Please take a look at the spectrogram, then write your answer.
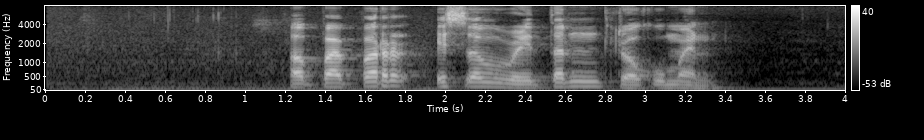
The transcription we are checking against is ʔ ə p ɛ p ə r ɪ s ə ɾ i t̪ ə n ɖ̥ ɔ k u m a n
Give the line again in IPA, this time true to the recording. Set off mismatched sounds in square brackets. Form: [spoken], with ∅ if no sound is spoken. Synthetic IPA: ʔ ə p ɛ p ə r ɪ s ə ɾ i t̪ ə n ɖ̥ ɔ k u m [ɛ] n

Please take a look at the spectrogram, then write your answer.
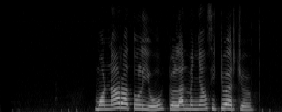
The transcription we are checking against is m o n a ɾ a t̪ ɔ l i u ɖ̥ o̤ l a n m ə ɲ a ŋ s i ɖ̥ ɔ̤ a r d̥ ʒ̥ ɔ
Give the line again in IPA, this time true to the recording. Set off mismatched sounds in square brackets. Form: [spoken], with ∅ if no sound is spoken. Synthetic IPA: m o n a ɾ a t̪ [u] l i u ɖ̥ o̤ l a n m ə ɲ a ŋ s i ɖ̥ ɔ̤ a r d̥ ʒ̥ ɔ

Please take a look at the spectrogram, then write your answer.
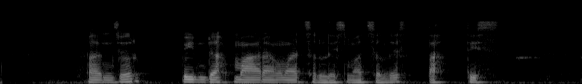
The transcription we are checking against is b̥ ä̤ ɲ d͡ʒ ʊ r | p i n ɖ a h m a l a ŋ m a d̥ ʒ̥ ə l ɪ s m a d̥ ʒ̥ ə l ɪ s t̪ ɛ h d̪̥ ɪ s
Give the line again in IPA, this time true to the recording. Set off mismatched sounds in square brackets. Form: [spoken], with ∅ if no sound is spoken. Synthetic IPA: b̥ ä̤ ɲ d͡ʒ ʊ r | p i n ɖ a h m a [ɾ] a ŋ m a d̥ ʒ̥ ə l ɪ s m a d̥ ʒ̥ ə l ɪ s t̪ [a] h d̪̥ ɪ s

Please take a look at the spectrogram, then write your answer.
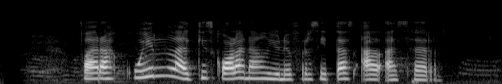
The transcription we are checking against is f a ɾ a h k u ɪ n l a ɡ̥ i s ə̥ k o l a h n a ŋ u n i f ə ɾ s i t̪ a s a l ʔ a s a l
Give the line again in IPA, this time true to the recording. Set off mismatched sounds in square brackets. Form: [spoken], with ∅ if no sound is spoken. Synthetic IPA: f a ɾ a h k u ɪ n l a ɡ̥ i s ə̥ k o l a h n a ŋ u n i f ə [r] s i t̪ a s a l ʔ a s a [r]

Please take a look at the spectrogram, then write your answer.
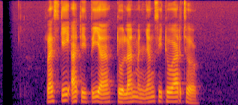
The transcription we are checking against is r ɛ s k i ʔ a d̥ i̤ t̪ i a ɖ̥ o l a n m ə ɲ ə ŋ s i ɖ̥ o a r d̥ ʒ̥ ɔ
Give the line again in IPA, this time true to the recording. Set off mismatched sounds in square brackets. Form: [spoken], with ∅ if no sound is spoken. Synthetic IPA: r ɛ s k i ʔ a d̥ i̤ t̪ i a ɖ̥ o l a n m ə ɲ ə ŋ s i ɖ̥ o a r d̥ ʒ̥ ɔ

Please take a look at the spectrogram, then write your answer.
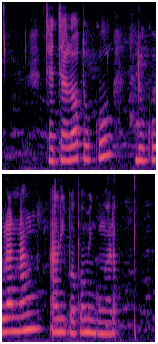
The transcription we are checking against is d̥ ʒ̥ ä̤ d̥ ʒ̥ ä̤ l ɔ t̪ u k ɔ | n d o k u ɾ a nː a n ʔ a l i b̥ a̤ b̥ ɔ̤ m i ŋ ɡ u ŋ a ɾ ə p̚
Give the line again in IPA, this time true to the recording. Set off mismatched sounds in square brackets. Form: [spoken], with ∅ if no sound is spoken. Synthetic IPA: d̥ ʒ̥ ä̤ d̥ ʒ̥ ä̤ l ɔ t̪ u k [u] | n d [u] k u ɾ a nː a [ŋ] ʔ a l i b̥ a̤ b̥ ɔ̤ m i ŋ ɡ u ŋ a ɾ ə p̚

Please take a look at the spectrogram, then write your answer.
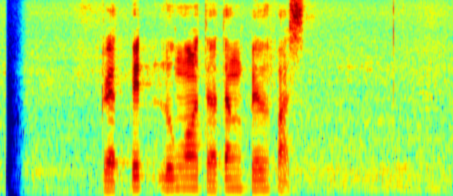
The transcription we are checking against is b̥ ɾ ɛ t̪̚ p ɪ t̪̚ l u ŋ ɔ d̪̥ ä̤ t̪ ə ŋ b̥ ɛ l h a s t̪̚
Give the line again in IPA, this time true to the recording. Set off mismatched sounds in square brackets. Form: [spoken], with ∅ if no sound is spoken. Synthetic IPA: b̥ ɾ ɛ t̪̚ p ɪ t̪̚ l u ŋ ɔ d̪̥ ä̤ t̪ ə ŋ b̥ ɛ l [f] a s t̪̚

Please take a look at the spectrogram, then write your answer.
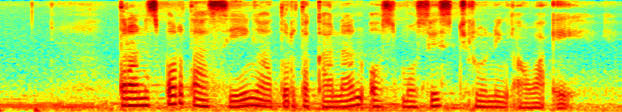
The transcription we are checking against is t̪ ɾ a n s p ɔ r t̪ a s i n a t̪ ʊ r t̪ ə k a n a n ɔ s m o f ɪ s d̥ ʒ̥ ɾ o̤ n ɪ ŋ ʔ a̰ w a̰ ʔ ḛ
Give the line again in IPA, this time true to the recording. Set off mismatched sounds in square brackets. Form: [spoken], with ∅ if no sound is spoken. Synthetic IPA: t̪ ɾ a n s p ɔ r t̪ a s i [ŋ] a t̪ ʊ r t̪ ə k a n a n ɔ s m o [s] ɪ s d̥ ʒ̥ ɾ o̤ n ɪ ŋ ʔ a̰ w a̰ ʔ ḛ

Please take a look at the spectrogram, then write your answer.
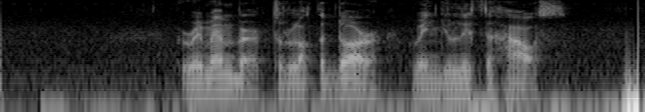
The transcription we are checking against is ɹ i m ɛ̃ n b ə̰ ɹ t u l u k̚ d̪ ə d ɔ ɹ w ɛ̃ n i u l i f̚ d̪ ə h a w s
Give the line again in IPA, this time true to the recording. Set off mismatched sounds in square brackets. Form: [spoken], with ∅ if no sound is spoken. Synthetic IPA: ɹ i m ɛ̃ [m] b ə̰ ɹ t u l [ɔ] k̚ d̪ ə d ɔ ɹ w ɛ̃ n [j] u l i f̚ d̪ ə h a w s

